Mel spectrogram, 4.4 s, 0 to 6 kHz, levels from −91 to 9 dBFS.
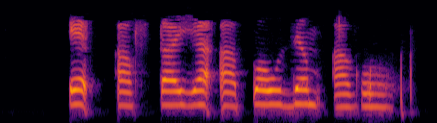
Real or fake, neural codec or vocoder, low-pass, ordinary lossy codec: real; none; 5.4 kHz; MP3, 24 kbps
